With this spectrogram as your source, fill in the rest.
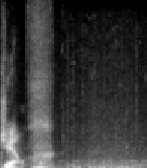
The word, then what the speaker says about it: gaol: I'm thinking of Hypogean Jail, which I believe is pronounced jail.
